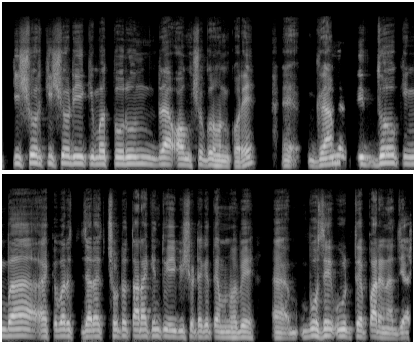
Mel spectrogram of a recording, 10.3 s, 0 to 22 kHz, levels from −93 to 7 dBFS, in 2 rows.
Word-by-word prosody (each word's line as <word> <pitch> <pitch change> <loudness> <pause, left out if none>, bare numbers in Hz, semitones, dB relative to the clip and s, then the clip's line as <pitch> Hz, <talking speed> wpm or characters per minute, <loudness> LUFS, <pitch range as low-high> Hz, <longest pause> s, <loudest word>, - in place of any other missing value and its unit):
কিশোর-কিশোরী 170 0 +1
কিংবা 155 0 +2
তরুণরা 155 -1 +2 0.2
অংশগ্রহণ 135 -3 0
করে, 105 +7 +1 0.4
অ্যা - - -3 0.3
গ্রামের 155 +5 +2
বৃদ্ধ 155 0 +1 0.3
কিংবা 155 0 +2 0.4
একেবারে 155 +2 -1 0.2
যারা 140 +1 +3 0.2
ছোট, 150 -1 -3
তারা 150 0 +3
কিন্তু 155 -1 -2
এই 140 - +1
বিষয়টাকে 135 +1 -3
তেমনভাবে 125 -1 0 0.4
আ - - +1 0.4
বুঝে 160 0 +3
উঠতে 155 - +1
পারে 140 -4 +3
না 110 - -3
যে - - -1
আস - - -11
155 Hz, 140 wpm, -22 LUFS, 135-155 Hz, 0.4 s, যারা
